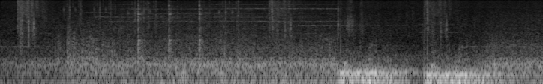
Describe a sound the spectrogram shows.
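Short clicks and chimes sound in quick succession.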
